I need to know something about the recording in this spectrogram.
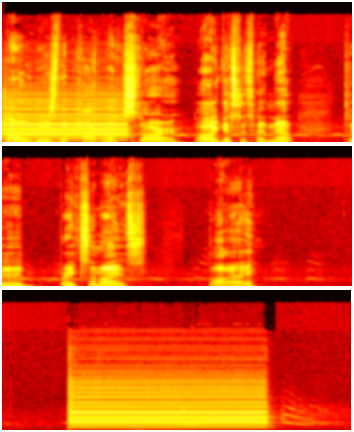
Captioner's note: Potluck Star horn sounds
